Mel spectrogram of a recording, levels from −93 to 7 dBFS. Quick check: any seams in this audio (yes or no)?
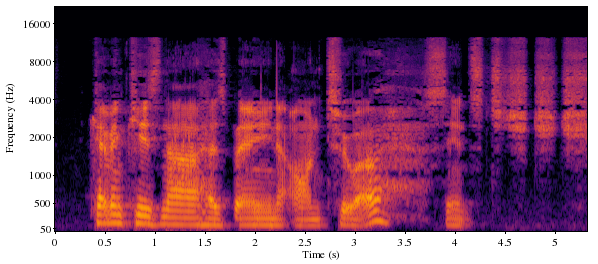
no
